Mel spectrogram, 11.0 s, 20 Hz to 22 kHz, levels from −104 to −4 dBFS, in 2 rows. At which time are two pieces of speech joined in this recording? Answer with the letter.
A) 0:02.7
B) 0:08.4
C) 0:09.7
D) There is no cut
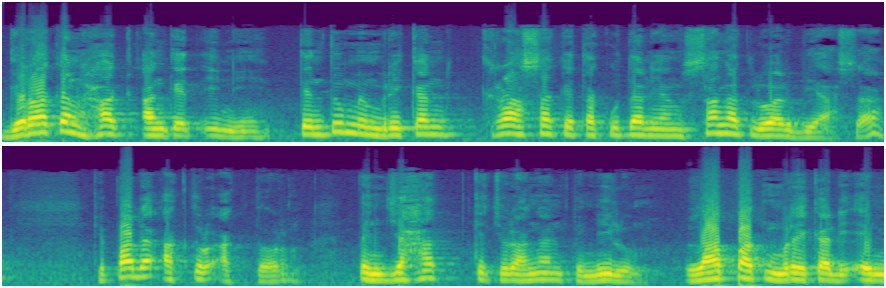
C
